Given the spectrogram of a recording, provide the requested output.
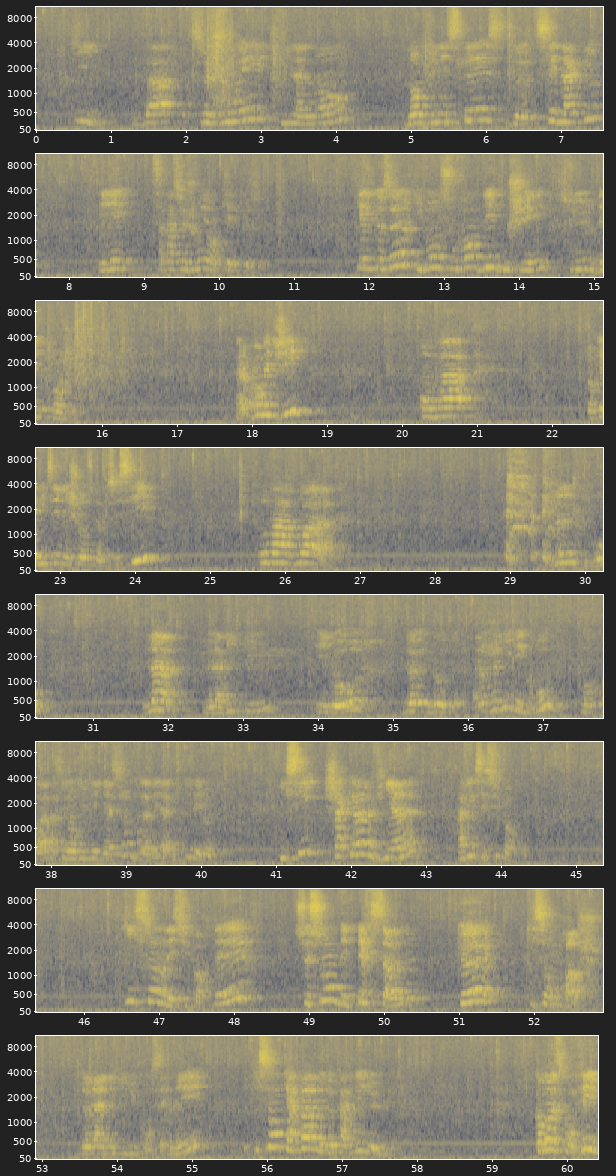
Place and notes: Centre, Ottignies-Louvain-la-Neuve, Belgique - A course of social matters
A course of social matters, in the big Agora auditoire.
